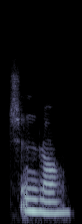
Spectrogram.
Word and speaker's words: Qinglong: For you, the name is Chinlong. This is pronounced Chinlong. Don't go by the spelling.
